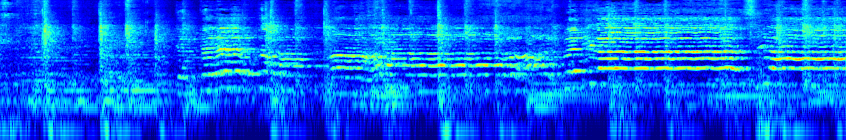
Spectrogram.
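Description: Flamenco bulerías: a woman's voice singing over flamenco guitar and sharp rhythmic handclaps (palmas). The melody wavers through ornamented turns, then settles into one long held note about six seconds in.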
